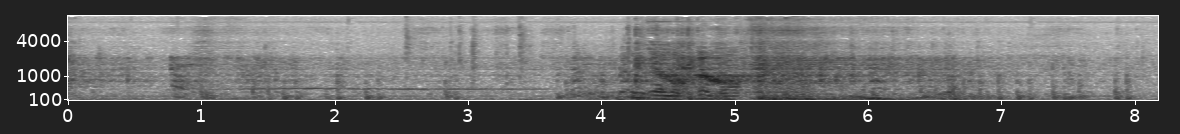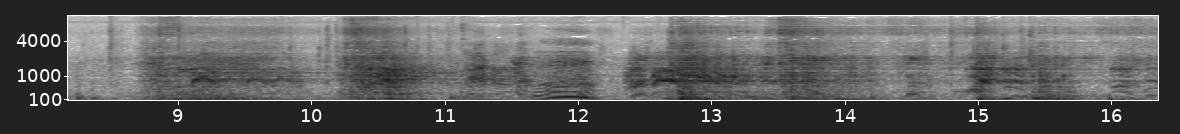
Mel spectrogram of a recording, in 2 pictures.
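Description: Fighting game sounds play from a television.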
